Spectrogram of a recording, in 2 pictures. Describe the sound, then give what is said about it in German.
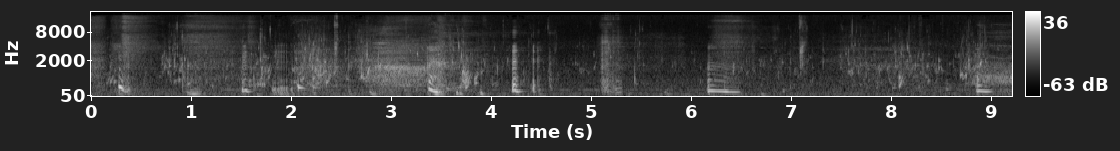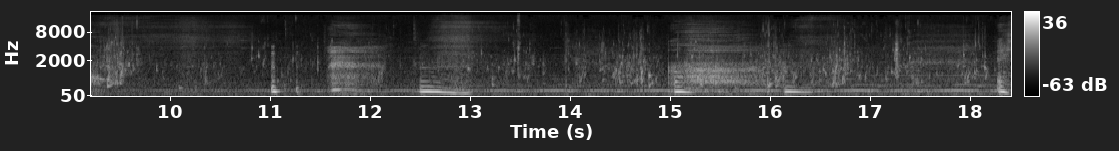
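Water sloshing and splashing in irregular bursts as someone swims, with gurgles and quiet breathy sounds between the splashes. “Du schwimmst zu mir rüber und findest mit deinen Händen meinen schwerelosen Körper.”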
